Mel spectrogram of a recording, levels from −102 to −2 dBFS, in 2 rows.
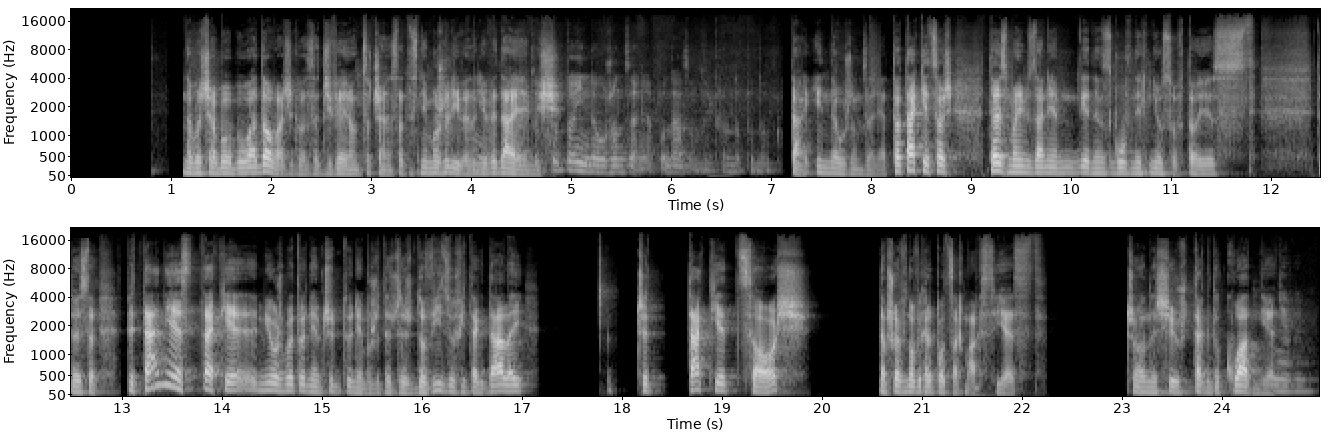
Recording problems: thin; somewhat; fading below 1 kHz
uneven, jittery; strongly; from 13 to 24 s

